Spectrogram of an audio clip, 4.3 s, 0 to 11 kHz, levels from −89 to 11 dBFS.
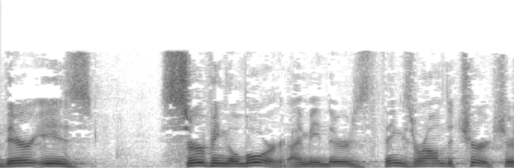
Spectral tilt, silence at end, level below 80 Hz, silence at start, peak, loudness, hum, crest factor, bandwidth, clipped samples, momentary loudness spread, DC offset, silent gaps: -5 dB/octave; 0 s; -64 dBFS; 0 s; -4 dBFS; -19 LUFS; none; 14 dB; 8 kHz; under 0.1%; 9 LU; under 0.1%; none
